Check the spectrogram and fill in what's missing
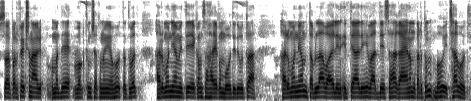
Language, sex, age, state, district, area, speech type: Sanskrit, male, 18-30, Maharashtra, Thane, urban, spontaneous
